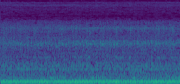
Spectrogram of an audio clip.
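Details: Carbureted engine idling after vacuum lines were corrected and a reversed choke positioner that had caused high revs was refitted: a steady, even low idle with no misses, hunting or hiss, now a normal idle.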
